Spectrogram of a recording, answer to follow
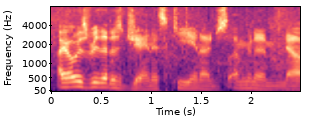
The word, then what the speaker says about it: Janus: See, I always hear him pronounce it Yanis. He does, with a Y yeah.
